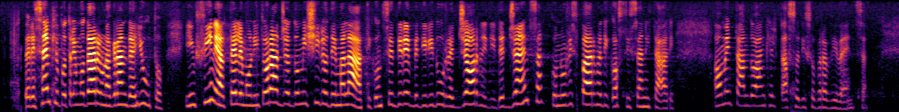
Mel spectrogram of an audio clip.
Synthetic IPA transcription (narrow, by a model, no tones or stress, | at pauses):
peɾezɛmpjopot̪ɾemːod̪aːɾeunaɡɾand̪eajuːt̪oiɱfiːnealt̪ɛːlemonit̪oɾad͡ʒːoad̪ːomit͡ʃiːljod̪ejmalaːt̪ikonsent̪̬iɾebːed̪iɾid̪urːed͡ʒɔrnid̪id̪ed͡ʒːɛnt̪sakonunrisparmjod̪ikɔst̪isanit̪aːɾi | awment̪and̪oaŋk̟eilt̪asːod̪isopɾavːivɛ̰nt̪sa̰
